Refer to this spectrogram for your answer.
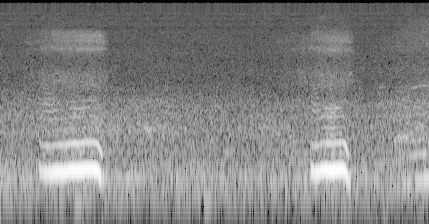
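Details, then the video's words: Domestic cat snoring indoors: two drawn-out, nasal, tonal snores about a second long, roughly three seconds apart, each with a faint airy hiss above, over a quiet room background. "Snoring cat"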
